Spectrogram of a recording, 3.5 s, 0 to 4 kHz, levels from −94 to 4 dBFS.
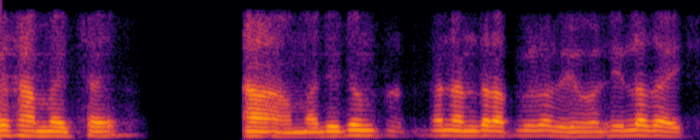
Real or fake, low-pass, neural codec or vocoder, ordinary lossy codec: fake; 3.6 kHz; codec, 16 kHz in and 24 kHz out, 0.9 kbps, LongCat-Audio-Codec, fine tuned four codebook decoder; none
